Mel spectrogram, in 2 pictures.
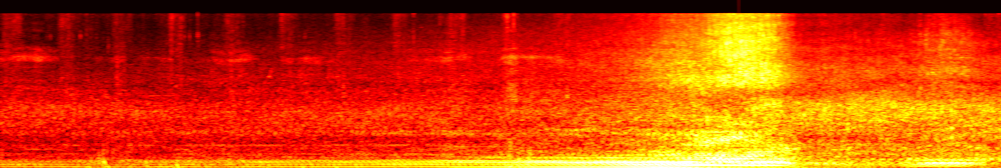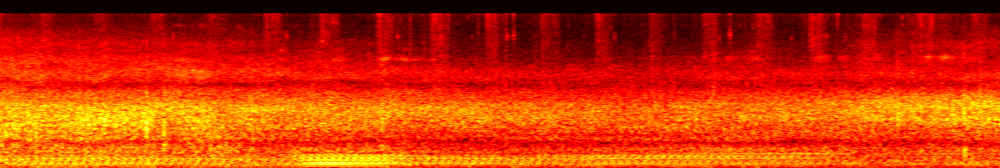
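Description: Road traffic passing on a bridge. A motor vehicle's engine drone and tyre noise build over several seconds to a loud close pass about seven seconds in, then drop away abruptly. Two smaller vehicle passes follow at about ten and thirteen seconds, over a steady traffic hum.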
